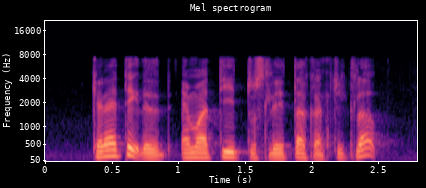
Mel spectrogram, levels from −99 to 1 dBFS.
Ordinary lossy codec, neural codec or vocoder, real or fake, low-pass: none; none; real; 7.2 kHz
